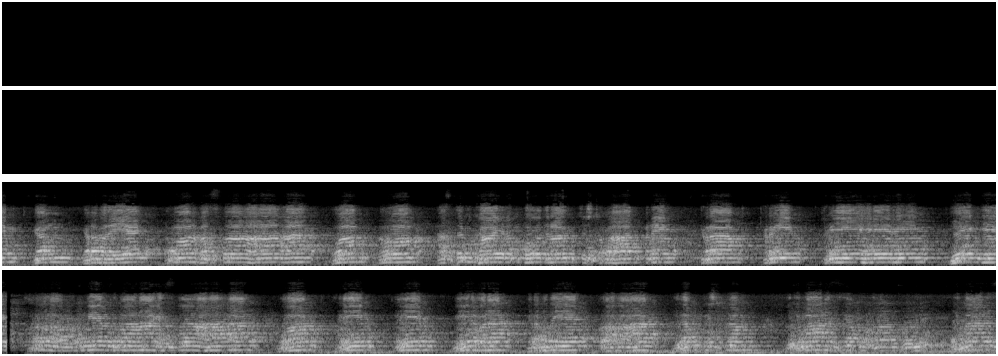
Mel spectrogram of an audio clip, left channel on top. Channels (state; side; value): silent; left; digital silence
